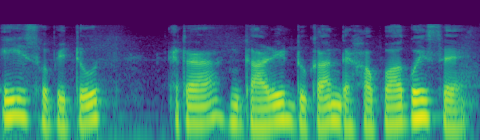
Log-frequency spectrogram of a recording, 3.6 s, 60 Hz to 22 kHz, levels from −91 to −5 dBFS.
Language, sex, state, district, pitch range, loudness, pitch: Assamese, male, Assam, Sonitpur, 115-140 Hz, -18 LUFS, 125 Hz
